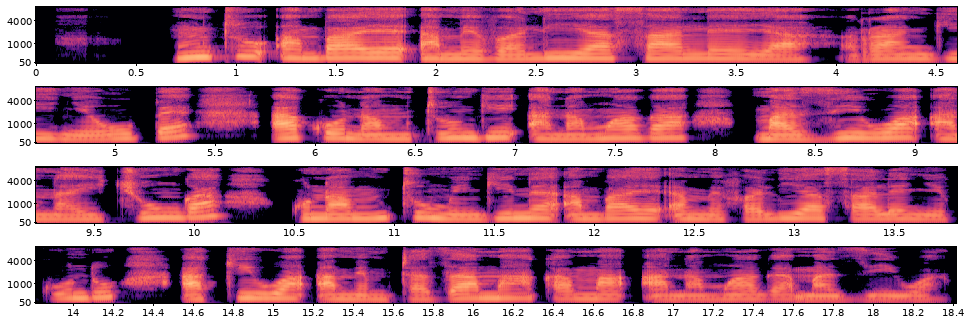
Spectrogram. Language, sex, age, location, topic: Swahili, female, 36-49, Kisii, agriculture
